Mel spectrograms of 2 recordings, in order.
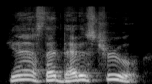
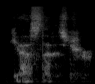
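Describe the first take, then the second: First: High, emphatic "yes, that is true"; excited confirmation. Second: Barely audible whisper; hushed confession. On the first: Streamer confirming a viewer's rumor, excitedly. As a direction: confirm it with animated surprise. Confirms the story, then repeats hushed. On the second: Streamer admitting the rumor to himself, whispered. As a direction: whisper it under the breath. Repeats the confirmation under his breath. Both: Real, not acted.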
